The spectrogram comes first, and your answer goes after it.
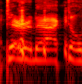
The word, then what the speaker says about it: pterodactyl: I go to the bathroom like a pterodactyl, dude. The P is silent, but no, man.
